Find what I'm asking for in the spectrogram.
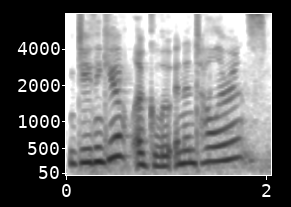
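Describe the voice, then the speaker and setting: A woman's voice: sits high, animated, quick pace, mellow. A woman co-hosting a podcast in casual chat, teasingly prompting the others with questions. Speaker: podcast co-host.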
